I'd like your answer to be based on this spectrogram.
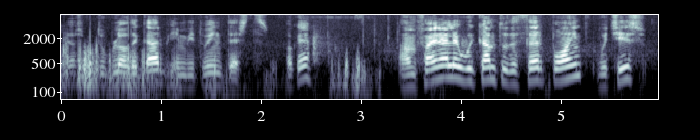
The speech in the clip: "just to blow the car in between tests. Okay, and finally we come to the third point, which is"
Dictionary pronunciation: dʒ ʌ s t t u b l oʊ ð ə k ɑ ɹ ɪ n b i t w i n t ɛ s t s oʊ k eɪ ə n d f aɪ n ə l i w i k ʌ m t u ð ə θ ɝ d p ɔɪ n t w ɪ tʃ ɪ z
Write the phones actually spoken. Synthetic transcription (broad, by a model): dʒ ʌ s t t u b l oʊ ð ə k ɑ ɹ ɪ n b i t w i n t ɛ s t s oʊ k eɪ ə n f aɪ n ə l i w i k ʌ m t u ð ə θ ɝ d p ɔɪ n t w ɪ tʃ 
